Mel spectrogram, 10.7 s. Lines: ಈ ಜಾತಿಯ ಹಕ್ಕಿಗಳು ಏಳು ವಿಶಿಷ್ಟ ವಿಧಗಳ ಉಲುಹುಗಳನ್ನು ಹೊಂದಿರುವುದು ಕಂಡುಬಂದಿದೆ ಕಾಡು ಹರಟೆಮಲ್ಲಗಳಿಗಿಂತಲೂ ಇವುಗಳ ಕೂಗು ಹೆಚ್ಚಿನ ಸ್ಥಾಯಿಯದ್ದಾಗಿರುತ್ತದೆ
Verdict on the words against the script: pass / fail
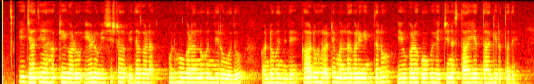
pass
